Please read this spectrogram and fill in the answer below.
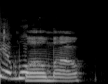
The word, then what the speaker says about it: Cuomo: It's pronounced Cuomo.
